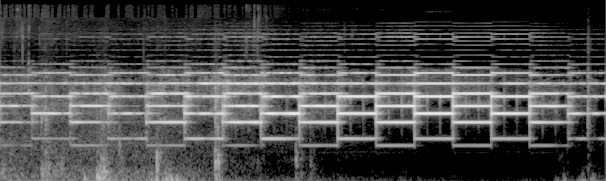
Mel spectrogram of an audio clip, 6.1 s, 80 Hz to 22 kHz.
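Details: E.M.S. FirePoint System 5004 house fire alarm, Sound Alarms pressed on panel, all sounders everywhere running: loud stepped tone alternating high and low about twice a second, steady and clear; normal evacuation tone.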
